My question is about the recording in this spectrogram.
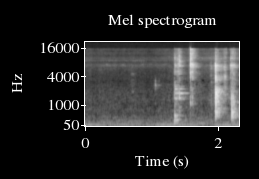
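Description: A spoon clinking against bowls three times in quick succession while spooning cornflour into a stainless steel mixing bowl, after a quiet start with a faint low hum.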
